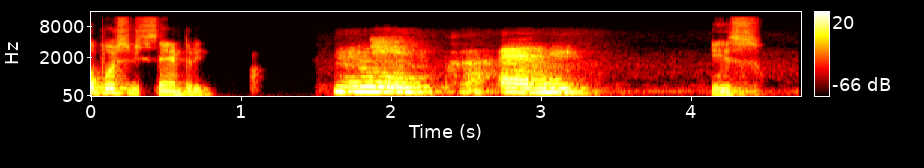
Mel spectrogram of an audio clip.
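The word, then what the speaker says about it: nie: Ni. Isso. E por que a pronúncia ficou ni?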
